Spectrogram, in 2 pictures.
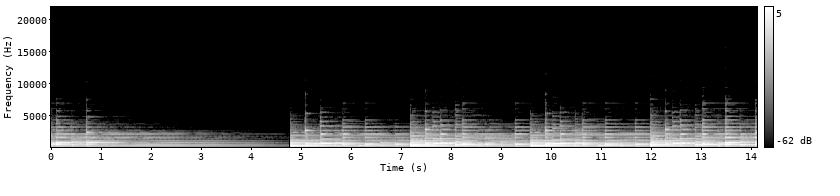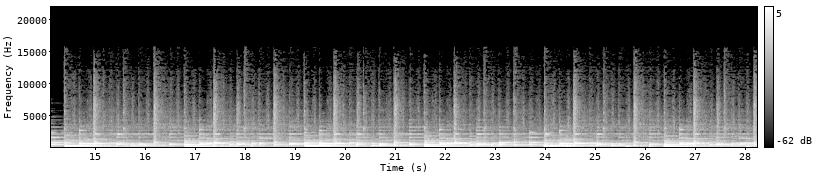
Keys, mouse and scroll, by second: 0.0 ctrl+click, 4.2 alt+x, 8.0 ctrl+z, 9.1 alt+click, 9.9 alt+middle click, 11.7 ctrl+z, 13.5 ctrl+z, 13.9 ctrl+y, 23.3 alt+middle click, 26.0 ctrl+click, 26.8-27.2 typing.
